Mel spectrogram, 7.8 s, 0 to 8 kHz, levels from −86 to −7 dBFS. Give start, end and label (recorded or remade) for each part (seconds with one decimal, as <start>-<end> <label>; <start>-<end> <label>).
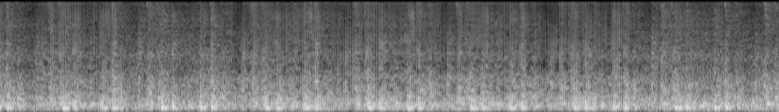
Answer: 0.0-0.4 recorded; 0.4-1.2 remade; 1.2-2.3 recorded; 2.3-6.3 remade; 6.3-7.8 recorded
